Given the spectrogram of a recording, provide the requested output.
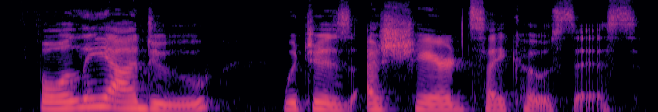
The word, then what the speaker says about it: Folie à deux: Folie à deux. I think that's how you say it. It's French, so I'm giving it my best shot. Folie à deux, which is a shared psychosis.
